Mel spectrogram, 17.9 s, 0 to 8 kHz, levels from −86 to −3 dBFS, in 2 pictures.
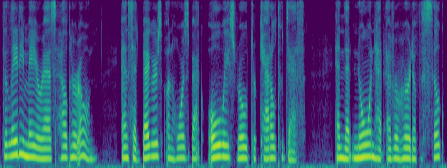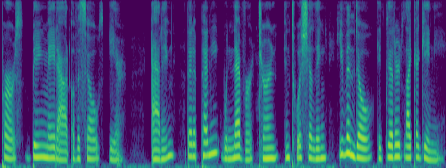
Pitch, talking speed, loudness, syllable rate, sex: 190 Hz, 175 wpm, -20 LUFS, 4.8 syllables/s, female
